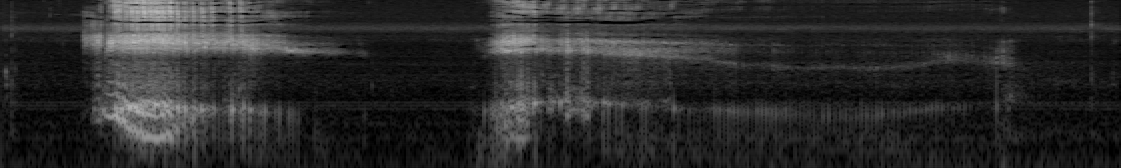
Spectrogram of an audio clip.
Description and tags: quiet zombie moans
Part of the sounds being used in The Lingering video game coming soon to PC. Created using Audacity and raw voice recording.
Zombie, PostApocalypse, VideoGame, Horror, Growl, Monster, Survival, Roar, Scream, Moaning, Apocalypse, Creature, Scary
